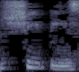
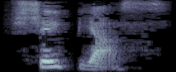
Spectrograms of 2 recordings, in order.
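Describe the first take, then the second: First: The first syllable sounds like 'sheep'. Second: The first syllable sounds like 'shape'. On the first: The speaker calls it wrong. "I called it sheepies last week" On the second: The speaker calls it right. "now I will try to pronounce this one right"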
